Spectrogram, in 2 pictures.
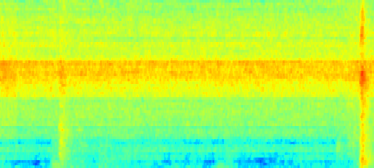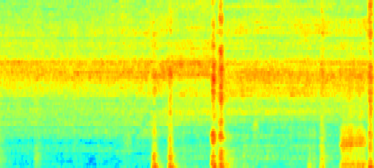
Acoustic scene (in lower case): kitchen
